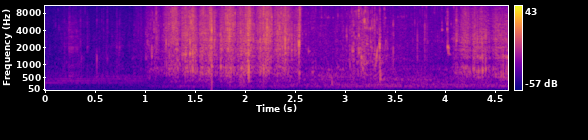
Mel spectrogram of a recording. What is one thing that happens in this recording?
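Water sloshes and splashes in a metal pan being swirled.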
